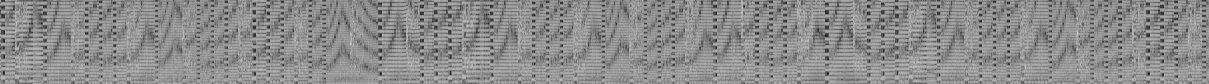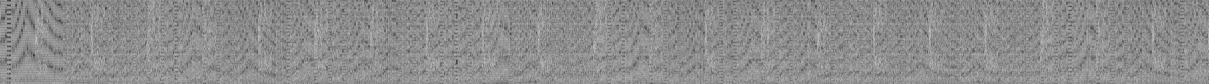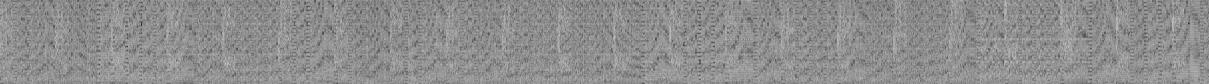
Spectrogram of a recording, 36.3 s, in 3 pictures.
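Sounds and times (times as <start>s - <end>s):
shoot em up chiptune game music on a SID chip: 0.0s - 36.2s.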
